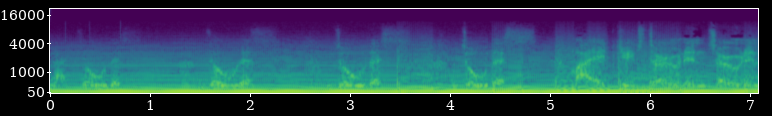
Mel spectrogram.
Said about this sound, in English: Yeah, basically when the song starts, there's just this droney sound. Mm-hmm. And that droney sound is, there's no instrument creating that sound, that's just this broken distortion pedal.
